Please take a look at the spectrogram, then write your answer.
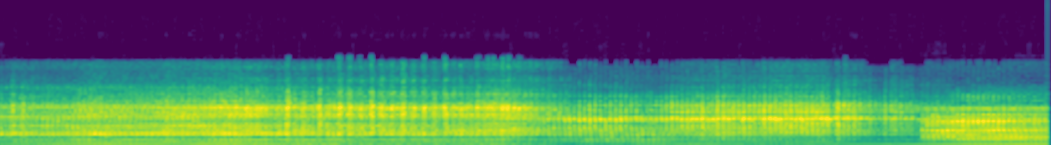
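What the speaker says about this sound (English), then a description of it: "First of all, we have to turn the Cocobolo down to a cylinder." Cocobolo hardwood spinning on a wood lathe as it is turned down to a cylinder, a steady close whirring drone with a constant motor hum and a brief dip near the end, no talk.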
